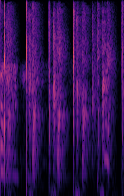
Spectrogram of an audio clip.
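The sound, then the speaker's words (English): Several quick, sharp hand claps land in a steady, lively rhythm, fairly loud, with a few people clapping together over a bit of room noise; hosts clapping in a studio. “We're clapping in the studio.”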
